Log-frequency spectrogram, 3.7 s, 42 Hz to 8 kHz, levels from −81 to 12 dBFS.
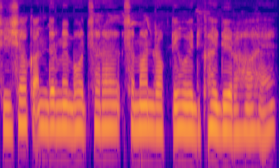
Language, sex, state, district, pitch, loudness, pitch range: Hindi, male, Arunachal Pradesh, Lower Dibang Valley, 150 Hz, -15 LUFS, 145-155 Hz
